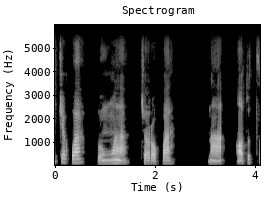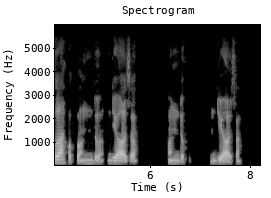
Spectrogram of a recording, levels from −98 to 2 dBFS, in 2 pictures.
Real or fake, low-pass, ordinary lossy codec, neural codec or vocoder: real; 5.4 kHz; none; none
